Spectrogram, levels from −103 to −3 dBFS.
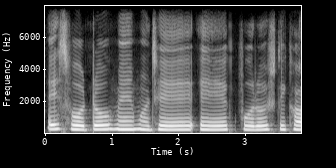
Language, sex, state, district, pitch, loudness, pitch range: Hindi, female, Madhya Pradesh, Umaria, 250 Hz, -13 LUFS, 240-260 Hz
